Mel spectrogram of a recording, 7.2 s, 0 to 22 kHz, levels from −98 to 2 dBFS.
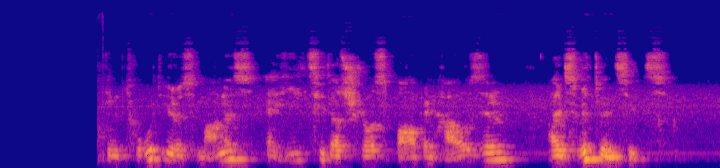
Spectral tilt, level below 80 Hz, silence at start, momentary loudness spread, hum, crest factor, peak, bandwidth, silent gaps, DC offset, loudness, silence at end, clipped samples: -5.5 dB/octave; -68 dBFS; 1 s; 14 LU; none; 20 dB; -12 dBFS; 9 kHz; none; under 0.1%; -31 LUFS; 0.5 s; under 0.1%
